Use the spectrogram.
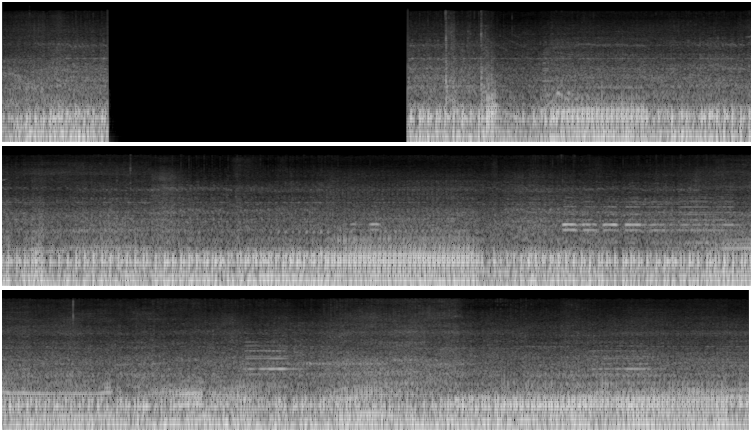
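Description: Ducati motorcycles riding through city traffic, a loud, steady engine drone with rising revs and clattering, close to the rider after a brief silent gap near the start.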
